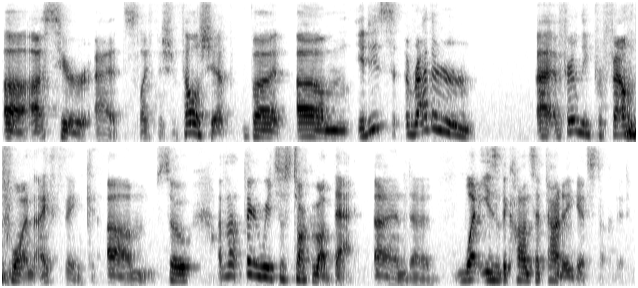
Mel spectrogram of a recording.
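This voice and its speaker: A man's voice: medium pitch, normal speed. A man hosting a podcast with a nasal voice, congested from a cold, opening the show and introducing the topic. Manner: upbeat, lively, laughs often. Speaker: podcast host.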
